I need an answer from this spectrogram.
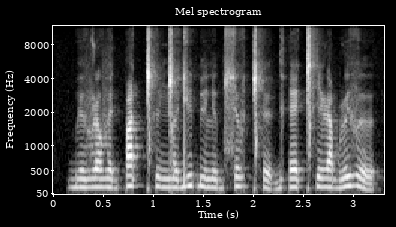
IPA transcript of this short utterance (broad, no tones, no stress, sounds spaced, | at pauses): b ø v ɭ ɔ v ɛ ɡ p ɑ t ǀʰ ʉ ŋ͡ǀ ɵ d y ɓ y l ʉ b s ɵ v ǀʰ ø ɡ | ɛ ǀʰ i ɭ ɑ b ɭ y v ɵ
